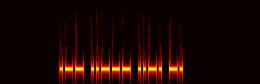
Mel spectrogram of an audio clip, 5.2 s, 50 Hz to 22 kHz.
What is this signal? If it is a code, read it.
Morse code, heard as a keyed tone, about 23 wpm, 700 Hz. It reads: W2FN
